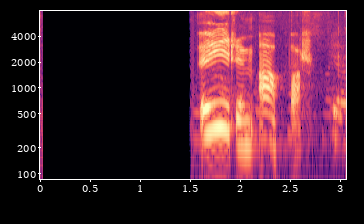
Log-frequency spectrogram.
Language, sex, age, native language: Icelandic, female, 10, Icelandic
